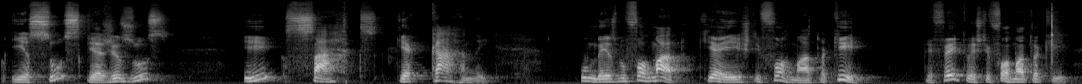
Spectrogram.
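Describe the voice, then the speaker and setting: In an online lesson, a man with a mid-range voice poses questions to himself and answers them. He repeats words slowly so they can be drilled.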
